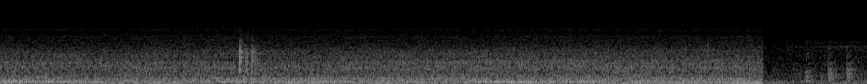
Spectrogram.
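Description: Steady low rumble and hiss of background noise, with one faint click about two and a half seconds in; it cuts off abruptly shortly before the end.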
